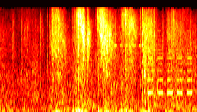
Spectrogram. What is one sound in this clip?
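Gunshots crack nearby in short bursts.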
